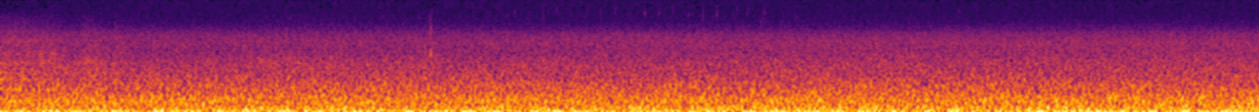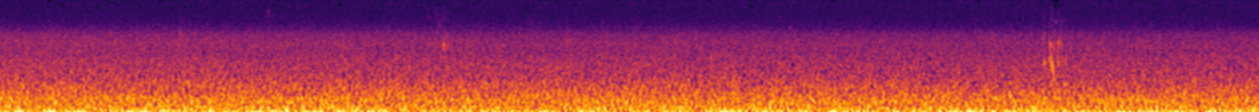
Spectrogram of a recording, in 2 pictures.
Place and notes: Trees making sounds at night, Taavi Tulev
